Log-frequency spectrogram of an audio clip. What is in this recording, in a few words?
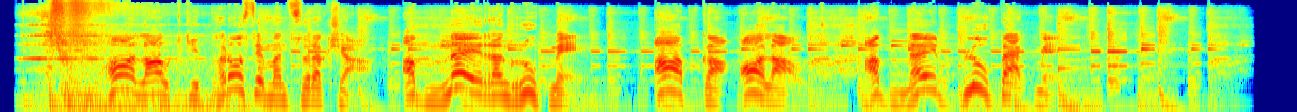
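TVC hindi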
